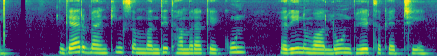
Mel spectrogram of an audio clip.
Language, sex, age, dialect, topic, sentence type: Maithili, female, 25-30, Southern/Standard, banking, question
